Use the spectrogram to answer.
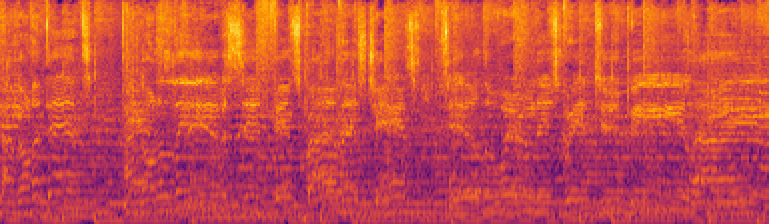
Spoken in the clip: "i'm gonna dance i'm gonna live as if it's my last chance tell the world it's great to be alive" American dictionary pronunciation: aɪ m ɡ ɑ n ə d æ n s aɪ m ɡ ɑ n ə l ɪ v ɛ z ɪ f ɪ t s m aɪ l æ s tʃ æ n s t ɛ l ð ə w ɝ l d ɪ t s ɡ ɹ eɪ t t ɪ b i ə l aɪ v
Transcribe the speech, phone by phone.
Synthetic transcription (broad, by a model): aɪ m ɡ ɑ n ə d æ n s aɪ m ɡ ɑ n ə l ɪ v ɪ s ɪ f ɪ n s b aɪ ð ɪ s tʃ æ n s t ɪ l ð ə w ɝ l d ɪ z ɡ ɹ eɪ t t ɪ b i l aɪ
